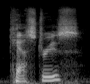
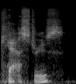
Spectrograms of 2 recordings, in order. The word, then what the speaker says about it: Castries: I don't know how they pronounce it I pronounce it Castries in St Lucia oh okay so I I pronounce it Castries okay yeah which I'm sure is exactly how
